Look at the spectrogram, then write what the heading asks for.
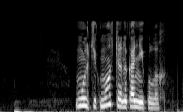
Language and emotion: Russian, neutral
